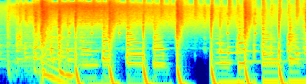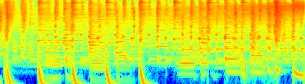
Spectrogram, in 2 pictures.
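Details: Upbeat dance music with a steady beat and bass plays throughout, with no animal sounds.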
